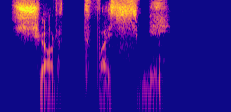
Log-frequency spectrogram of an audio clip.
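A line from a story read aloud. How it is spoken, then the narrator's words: Furious whisper. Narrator (Russian): прошептала мадемуазель Бланш, бешено сверкнув глазами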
